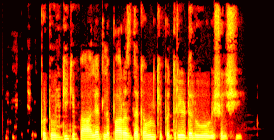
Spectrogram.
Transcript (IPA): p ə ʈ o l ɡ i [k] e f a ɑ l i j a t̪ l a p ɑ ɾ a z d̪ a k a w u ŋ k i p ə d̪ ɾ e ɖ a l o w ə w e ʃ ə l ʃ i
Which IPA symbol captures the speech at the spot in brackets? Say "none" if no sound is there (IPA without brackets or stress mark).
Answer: k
